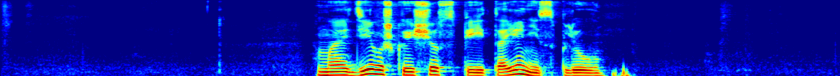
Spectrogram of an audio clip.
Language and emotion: Russian, sad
